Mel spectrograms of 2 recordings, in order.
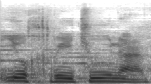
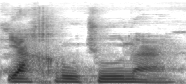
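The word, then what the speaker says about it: يُخْرِجُونَ: Minal mali yukhrijuna, ini dibaca yukhrijuna bukan yakhrujuna. Bedanya apa antara kharaja yakhruju dengan akhraja yukhriju?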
